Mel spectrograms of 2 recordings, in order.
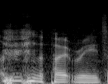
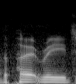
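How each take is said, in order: First: Slow, hammed-up grand reader's announcement; mock poet voice. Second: Said in the usual way. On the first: Shown as a demonstration. Playful streamer obliges a viewer's request for the poet voice, mock grand and slow. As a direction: clear the throat and announce it like a pompous poet. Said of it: "the poet reads, please". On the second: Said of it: "Kiviar, the poet reads, please".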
